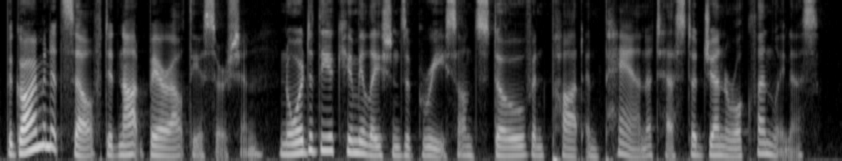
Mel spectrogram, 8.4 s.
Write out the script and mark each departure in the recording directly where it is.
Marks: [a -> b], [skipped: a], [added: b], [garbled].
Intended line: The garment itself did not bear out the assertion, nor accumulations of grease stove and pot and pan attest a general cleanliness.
The garment itself did not bear out the assertion, nor [added: did the] accumulations of grease [added: on] stove and pot and pan attest a general cleanliness.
